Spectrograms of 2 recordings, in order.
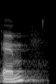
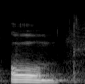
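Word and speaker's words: ओम्: that's not correct because by the rules of sanskrit grammar when you bring a and u together it becomes o so om is the correct pronunciation pronounced together becomes om now what the upanishad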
